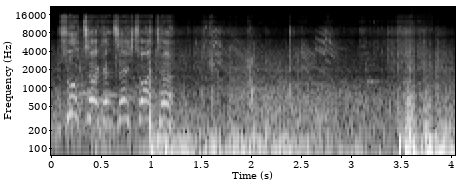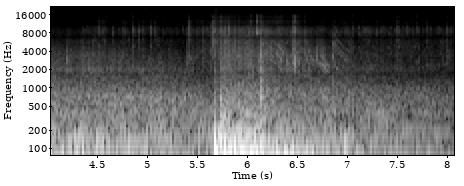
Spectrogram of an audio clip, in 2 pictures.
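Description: Explosions boom nearby with heavy low rumbles.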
